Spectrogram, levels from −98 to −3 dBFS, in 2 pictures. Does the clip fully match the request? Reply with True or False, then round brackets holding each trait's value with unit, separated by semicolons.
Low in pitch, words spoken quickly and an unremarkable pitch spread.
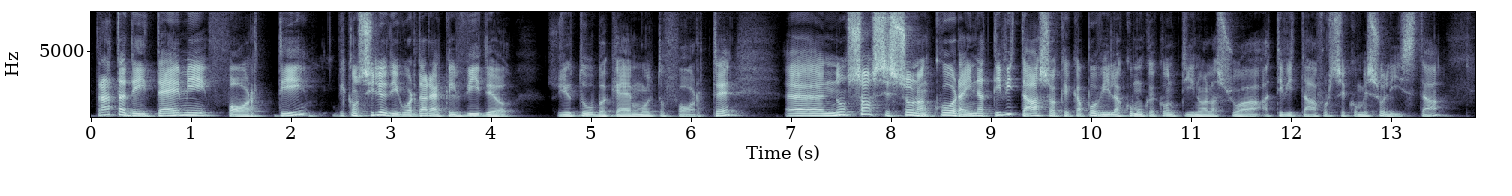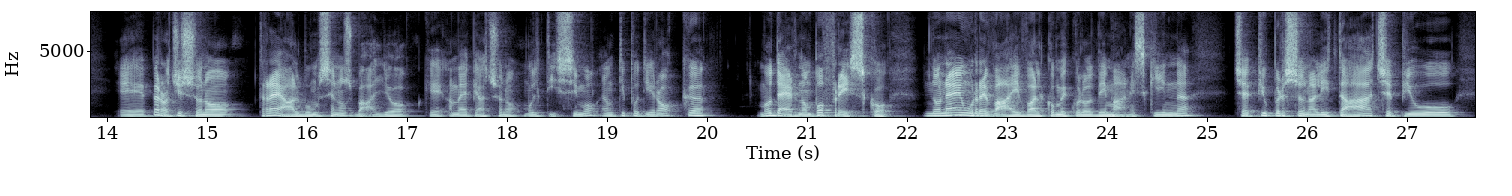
False (130 Hz; 155 wpm; 5.0 semitones)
